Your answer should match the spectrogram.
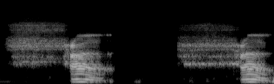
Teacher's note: Tempatnya pada bahagian katup epiglotis dengan cara menekannya sambil menghembuskan suara udara. Ha. Mari kita tekan lah bagi dia tutup, bagi susah sikit nak sebut lah. · Huruf ha adalah huruf yang dikeluarkan dari tengah tenggorokan, daripada kerongkong lah. Tempatnya pada bahagian katup epiglotis dengan cara menekannya sambil menghembuskan suara udara.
